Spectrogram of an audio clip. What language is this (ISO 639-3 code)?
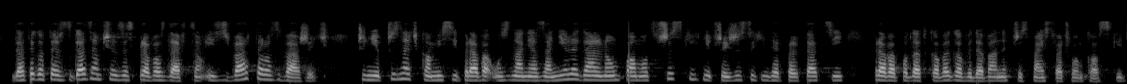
pol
